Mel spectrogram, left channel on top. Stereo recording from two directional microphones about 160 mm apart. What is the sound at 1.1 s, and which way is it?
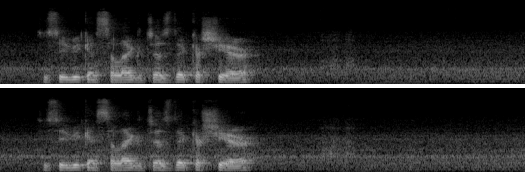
Speech, 10° left (ahead or behind).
